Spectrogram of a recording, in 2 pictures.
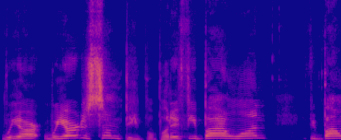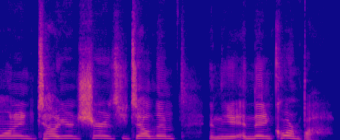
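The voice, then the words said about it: Joe Biden impression. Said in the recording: “really great Joe Biden impression ... that one was very spot on”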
